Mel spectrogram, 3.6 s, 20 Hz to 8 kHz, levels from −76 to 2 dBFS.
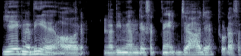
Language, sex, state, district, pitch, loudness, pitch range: Hindi, male, Uttar Pradesh, Gorakhpur, 110 Hz, -13 LUFS, 100-125 Hz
